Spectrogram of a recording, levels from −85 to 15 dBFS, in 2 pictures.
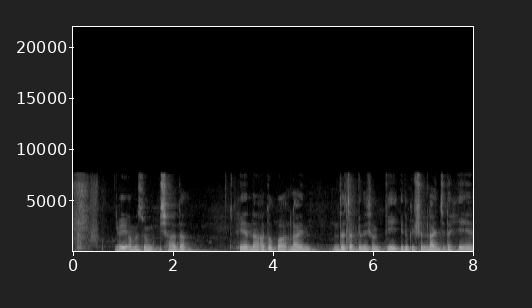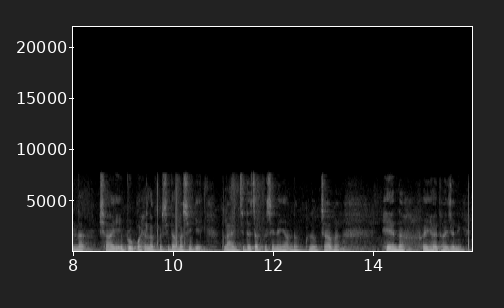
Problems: background sounds at intervals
